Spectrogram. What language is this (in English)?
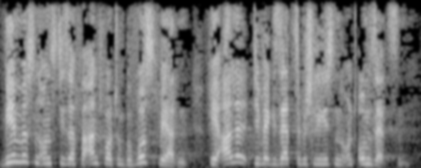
German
